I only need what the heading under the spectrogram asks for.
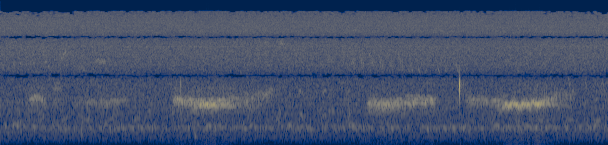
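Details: In Kurzeme, Latvia, lekking black grouse give bubbling, gurgling phrases in uneven bursts, with one brief sharp click between them and a distant chorus of displaying birds throughout.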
